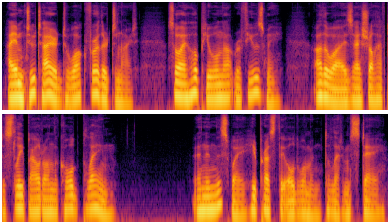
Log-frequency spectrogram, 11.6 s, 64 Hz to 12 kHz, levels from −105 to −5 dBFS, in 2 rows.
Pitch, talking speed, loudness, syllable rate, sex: 100 Hz, 210 wpm, -21 LUFS, 5.4 syllables/s, male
